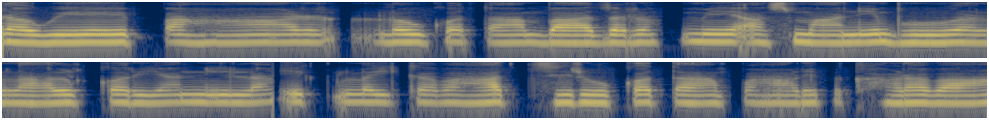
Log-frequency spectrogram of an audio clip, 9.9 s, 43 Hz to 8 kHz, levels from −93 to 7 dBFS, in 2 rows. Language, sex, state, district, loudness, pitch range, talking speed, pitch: Bhojpuri, female, Uttar Pradesh, Deoria, -18 LUFS, 185-195 Hz, 120 wpm, 190 Hz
